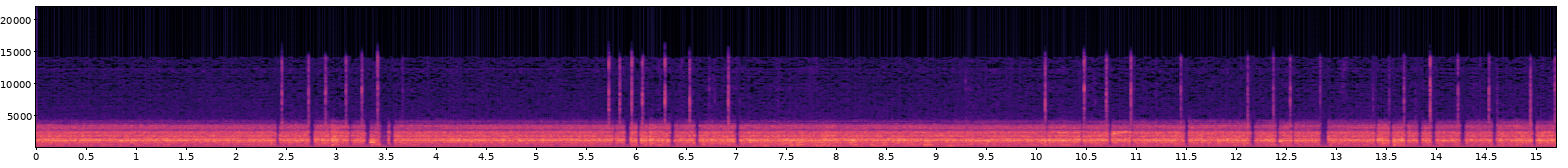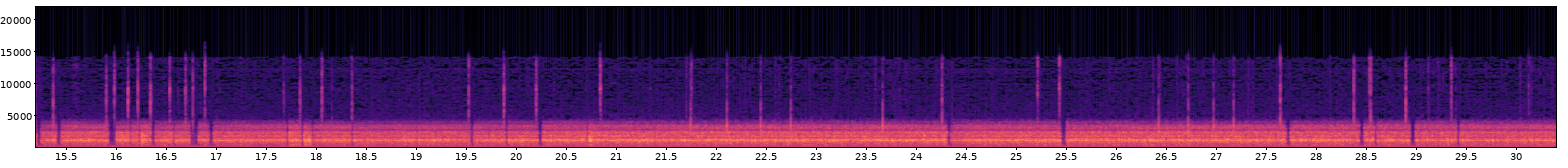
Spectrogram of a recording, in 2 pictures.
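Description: President Lincoln II+ transceiver in sideband (USB) mode giving out steady receiver static and band noise while being tuned across 27 MHz channels, with short crackles and clicks scattered through it.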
